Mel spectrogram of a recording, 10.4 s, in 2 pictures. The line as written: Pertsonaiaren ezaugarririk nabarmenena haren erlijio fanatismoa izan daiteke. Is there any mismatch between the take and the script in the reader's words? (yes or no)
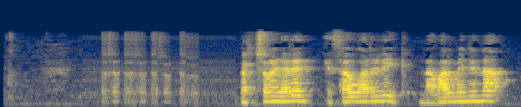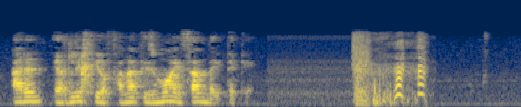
no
